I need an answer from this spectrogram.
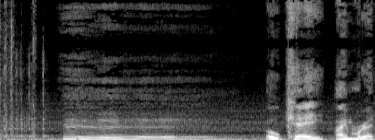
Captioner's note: yawn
